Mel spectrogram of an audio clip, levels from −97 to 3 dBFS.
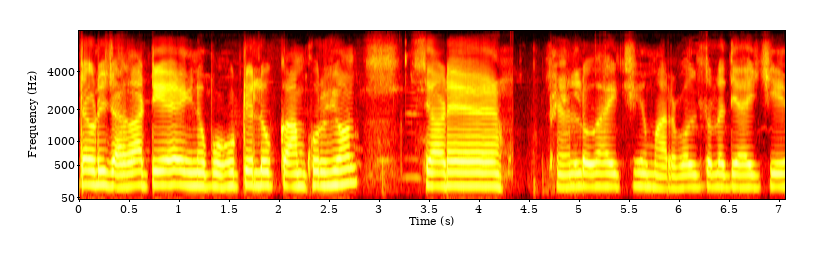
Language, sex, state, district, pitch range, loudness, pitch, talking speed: Odia, female, Odisha, Sambalpur, 180-195 Hz, -12 LUFS, 185 Hz, 125 wpm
